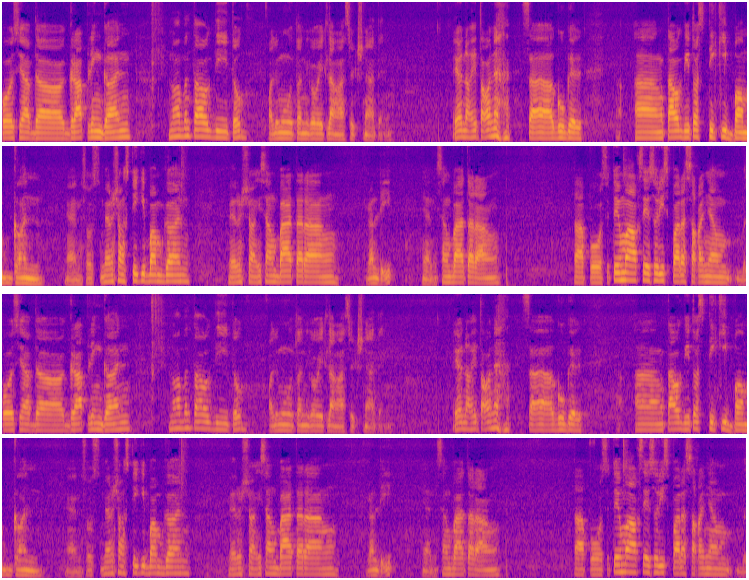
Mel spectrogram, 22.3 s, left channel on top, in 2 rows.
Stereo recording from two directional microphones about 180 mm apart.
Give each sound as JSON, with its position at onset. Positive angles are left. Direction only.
{"t": 0.0, "sound": "speech", "side_deg": 50}
{"t": 6.8, "sound": "speech", "side_deg": 45}
{"t": 19.7, "sound": "speech", "side_deg": 45}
